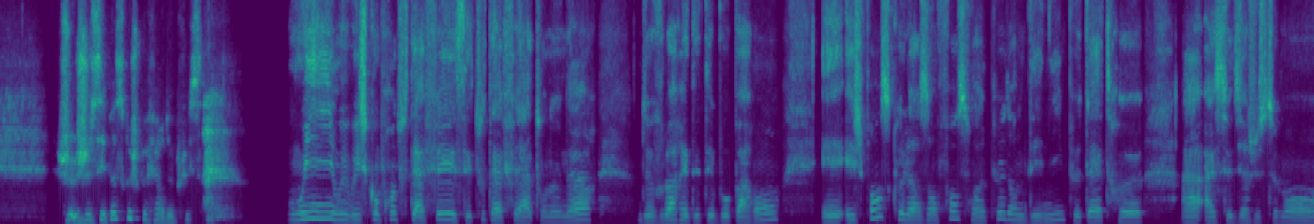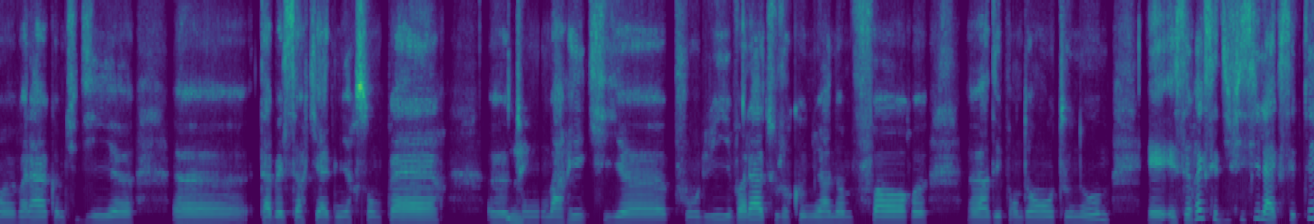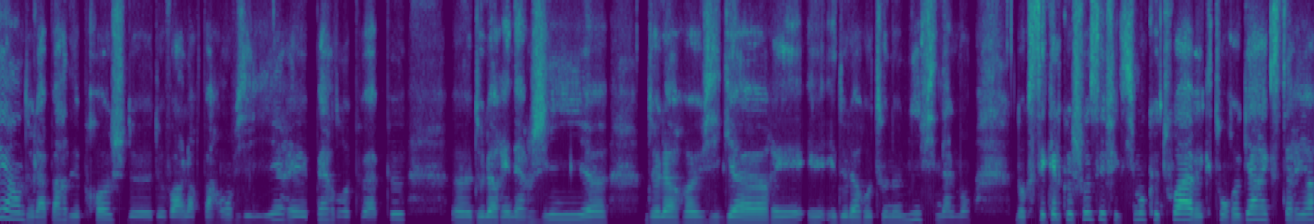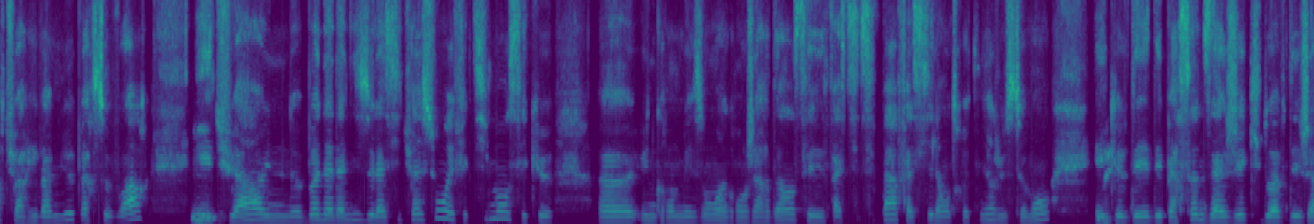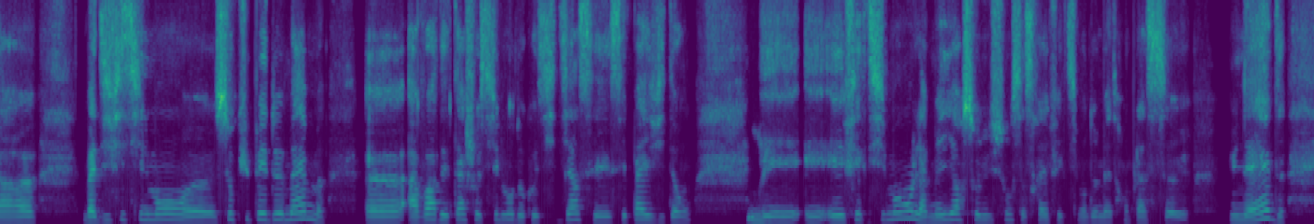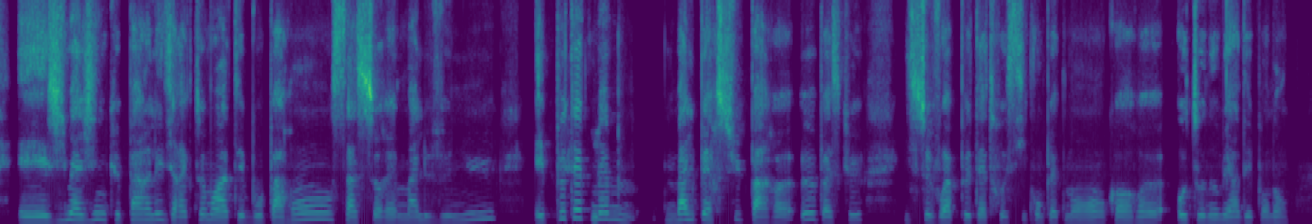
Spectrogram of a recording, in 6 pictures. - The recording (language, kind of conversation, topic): French, advice, Comment puis-je aider un parent âgé sans créer de conflits ?
- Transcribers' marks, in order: exhale; stressed: "Oui"; tapping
